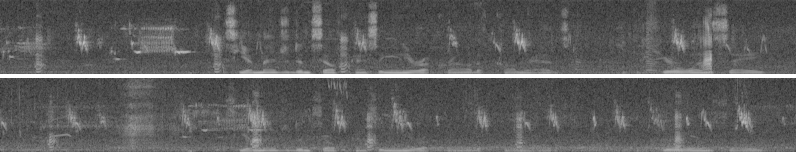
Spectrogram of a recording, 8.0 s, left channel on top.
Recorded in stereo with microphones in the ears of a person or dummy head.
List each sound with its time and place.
2.2 s a man speaking: 50° left (ahead or behind); by 7.7 s 70° left (ahead or behind)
